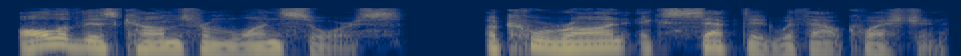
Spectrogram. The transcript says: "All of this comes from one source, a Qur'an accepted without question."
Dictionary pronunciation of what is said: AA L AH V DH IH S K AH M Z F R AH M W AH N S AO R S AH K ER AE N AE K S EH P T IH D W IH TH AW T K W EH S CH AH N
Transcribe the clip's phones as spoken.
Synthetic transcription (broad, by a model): AA L AH V DH IH S K AH M Z F R AH M W AH N S AO R S AH K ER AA N AE K S EH P T IH D W IH TH AW T K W EH S CH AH N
